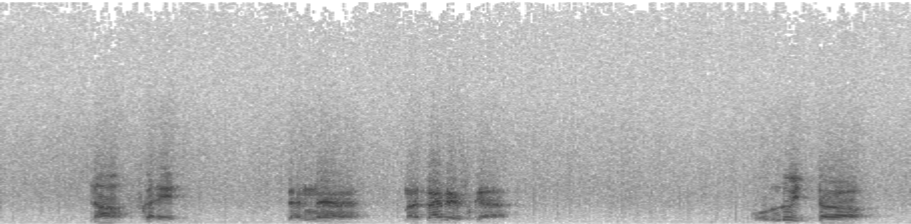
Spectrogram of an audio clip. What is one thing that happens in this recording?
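An elderly man answers calmly, heard through an old, hissy film soundtrack.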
